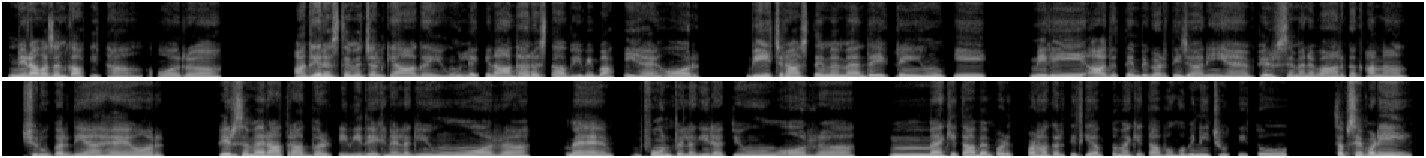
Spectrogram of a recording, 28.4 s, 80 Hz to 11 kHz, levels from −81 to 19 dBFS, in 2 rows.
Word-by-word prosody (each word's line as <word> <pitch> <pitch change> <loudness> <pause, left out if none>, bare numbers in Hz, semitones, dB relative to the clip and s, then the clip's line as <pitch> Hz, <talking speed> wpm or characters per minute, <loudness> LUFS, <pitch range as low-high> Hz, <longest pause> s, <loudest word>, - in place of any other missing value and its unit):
मेरा 220 +4 +7
वज़न 235 +2 +4
काफ़ी 195 +2 0
था 160 -6 -2 0.4
और 180 0 -3 1.1
आधे 180 +11 +5
रास्ते 260 -1 +2
मैं 250 -1 +3
चल 225 -2 -1
के - - -2
आ 200 -1 +2
गई 190 -3 -1
हूँ 180 +10 -1
लेकिन 265 -2 -2
आधा 220 +2 +2
रास्ता 260 0 -2
अभी 210 -1 -1
भी 260 +3 -1
बाकी 220 - -2
है, 180 +2 -1
और 225 -5 -1 0.5
बीच 260 - +2
रास्ते 250 0 +1
में 260 0 +4
मैं 245 -1 +2
देख 225 -1 0
रही 235 -2 +3
हूँ 225 +2 +3
कि 250 0 0 0.5
मेरी 240 +5 +3 0.2
आदतें 205 +8 -1
बिगड़ती 205 +1 -2
जा 220 -2 0
रही 195 0 0
हैं 205 0 0
फिर 230 0 +1
से 220 +2 -3
मैंने 210 0 0
बाहर 195 -1 0
का 205 - -5
खाना 195 -1 -2 0.4
शुरू 210 -2 -1
कर 190 -1 0
दिया 195 +2 0
है 190 +1 +1
और 195 -1 -1 0.6
फिर 235 -1 +5
से 250 +3 +1
मैं 240 -1 +5
रात-रात 215 0 +1
भर 215 0 0
टीवी 205 +1 -2
देखने 200 +1 0
लगी 195 -1 -1
हूँ 205 +4 +3
और 215 0 0 0.7
मैं 210 -1 +2 0.4
फ़ोन 225 -1 +3
पे 225 - -1
लगी 200 -1 -1
रहती 195 0 -3
हूँ 210 +2 0 0.2
और 210 -1 -3 0.7
मैं 220 +2 +5
किताबें 245 +3 0
पढ़ 255 -2 -2 0.2
पढ़ा 230 0 +1
करती 230 0 -6
थी 240 +2 -3
अब 230 -1 -2
तो 225 - -3
मैं 215 -1 0
किताबों 190 -1 -4
को 220 - -1
भी 225 +1 +2
नहीं 220 0 +4
छूती 105 -1 -8
तो 255 +2 -3 0.5
सबसे 270 +5 +2
बड़ी 295 -2 +1
220 Hz, 170 wpm, -22 LUFS, 200-240 Hz, 1.1 s, मेरा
